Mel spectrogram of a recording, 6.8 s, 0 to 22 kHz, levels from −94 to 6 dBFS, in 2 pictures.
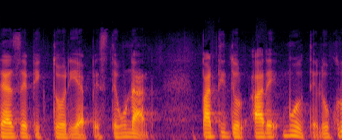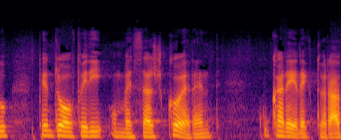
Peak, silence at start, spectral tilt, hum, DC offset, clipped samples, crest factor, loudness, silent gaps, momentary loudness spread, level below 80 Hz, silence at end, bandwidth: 0 dBFS; 0 s; -8 dB/octave; none; under 0.1%; under 0.1%; 16 dB; -18 LUFS; none; 10 LU; -46 dBFS; 0 s; 8.8 kHz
